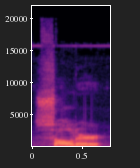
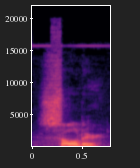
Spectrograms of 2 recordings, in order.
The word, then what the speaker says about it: solder: exactly how I said solder I don't speak it like an American I speak it with the L pronounced which is the correct way if you look it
